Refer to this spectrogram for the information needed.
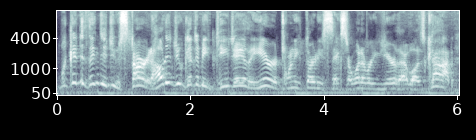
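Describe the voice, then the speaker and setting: A man playing a high-strung time machine mechanic in comedy radio theater, whining and stammering his complaints in a high, gravelly voice. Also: lively intonation, a little fast, fairly bright tone, slight background noise, exaggerated voice. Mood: exasperated.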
